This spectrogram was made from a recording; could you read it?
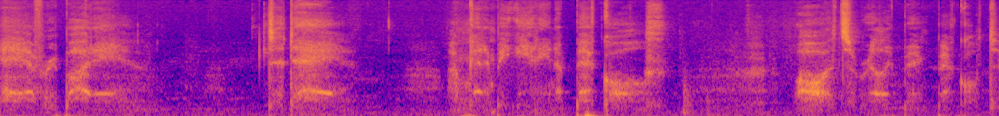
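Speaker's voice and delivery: whispered, breathy, close-to-the-mic ASMR voice. Imitating an asmr video of someone eating a pickle: imitating an asmr video voice. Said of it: "I'll get close so y'all can get the experience".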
